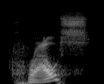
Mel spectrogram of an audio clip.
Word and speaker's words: Krause: Last name Krause or Crows. It's spelled Krause. Yeah, I'd say Kraus. Krause, right? Yeah.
